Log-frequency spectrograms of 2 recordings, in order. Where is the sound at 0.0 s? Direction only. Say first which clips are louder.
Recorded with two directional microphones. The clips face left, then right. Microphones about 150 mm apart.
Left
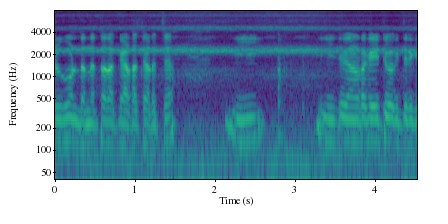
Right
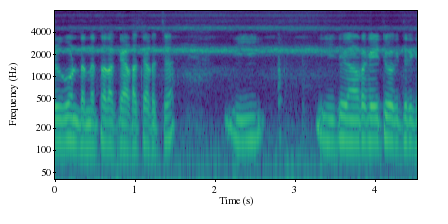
Right 5 dB; 35° right (ahead or behind).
